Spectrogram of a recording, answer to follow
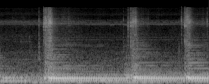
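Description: Nylon-string classical guitar strummed by a beginner, going back and forth between two chords: a quieter moment at the start, then three strummed chords, the first about half a second in and two more close together in the second half, each left ringing.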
